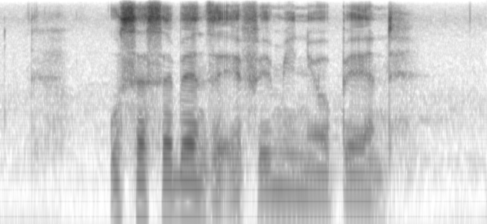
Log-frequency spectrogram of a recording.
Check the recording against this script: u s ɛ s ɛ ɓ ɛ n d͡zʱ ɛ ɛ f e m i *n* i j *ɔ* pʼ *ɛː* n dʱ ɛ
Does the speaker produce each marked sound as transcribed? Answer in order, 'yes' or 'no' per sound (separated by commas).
yes, yes, yes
